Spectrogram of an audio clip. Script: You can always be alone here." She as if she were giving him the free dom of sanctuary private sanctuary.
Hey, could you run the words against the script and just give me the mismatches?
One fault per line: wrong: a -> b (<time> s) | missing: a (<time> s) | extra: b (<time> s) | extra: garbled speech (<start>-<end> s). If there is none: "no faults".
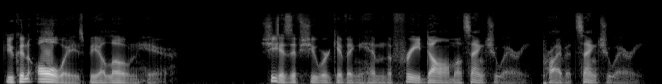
no faults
